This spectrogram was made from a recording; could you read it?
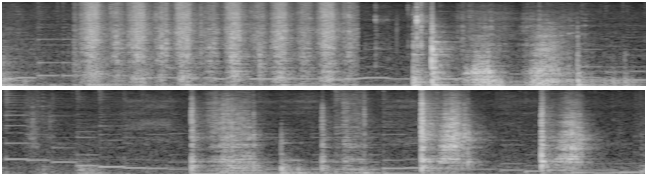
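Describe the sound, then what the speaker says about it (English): Organic carrots with the skin left on are grated by hand, producing rapid rhythmic rasping strokes in bursts with brief pauses, close and fairly loud, with no talking. "I just washed them, and yeah, I'm gonna leave the skin on, and then I'm gonna just grate them"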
